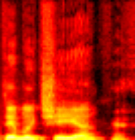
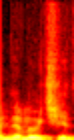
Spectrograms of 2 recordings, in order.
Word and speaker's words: De Lucia: mispronouncing it you're right it's de lucia but we pronounced it here the lucci the same thing with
